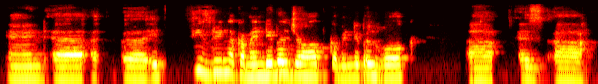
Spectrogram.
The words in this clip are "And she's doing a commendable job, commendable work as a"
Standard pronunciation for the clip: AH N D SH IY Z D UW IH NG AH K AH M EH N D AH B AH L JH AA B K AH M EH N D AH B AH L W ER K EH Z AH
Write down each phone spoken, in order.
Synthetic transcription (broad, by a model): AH N D S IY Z D UW IH NG AH K AH M EH N D AH B AH L JH AA B K AH M EH N D AH B AH L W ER K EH Z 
